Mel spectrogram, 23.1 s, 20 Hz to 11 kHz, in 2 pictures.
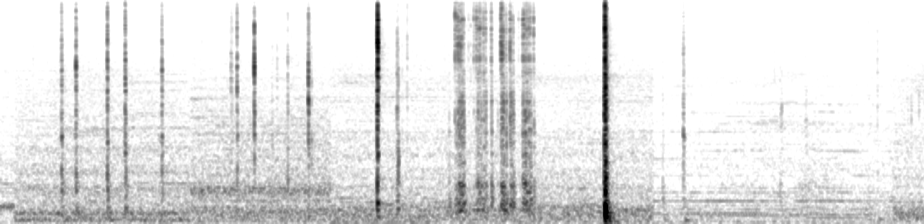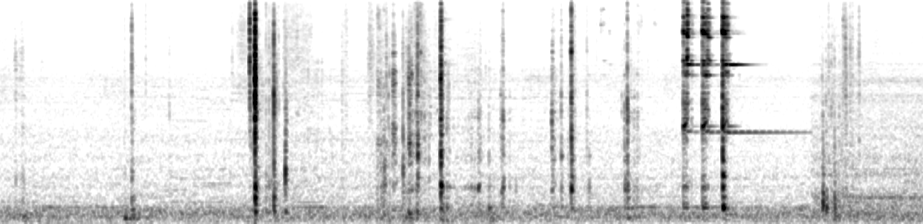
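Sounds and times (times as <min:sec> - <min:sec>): crystal glasses clinking: 0:20.1 - 0:21.7.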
